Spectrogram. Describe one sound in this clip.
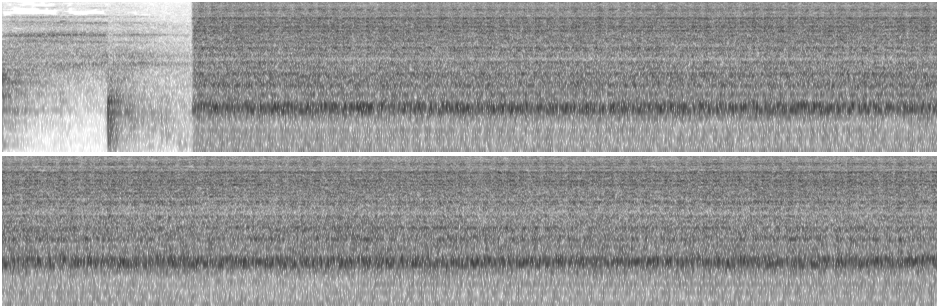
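A shop press hums steadily.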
